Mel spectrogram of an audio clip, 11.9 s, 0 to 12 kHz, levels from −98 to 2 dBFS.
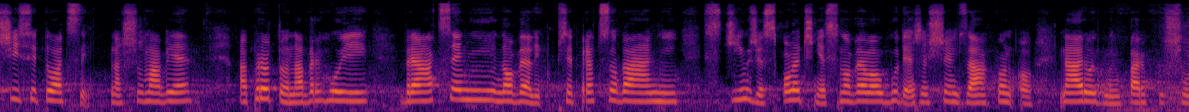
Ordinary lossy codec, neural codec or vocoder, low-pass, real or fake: Opus, 32 kbps; codec, 44.1 kHz, 3.4 kbps, Pupu-Codec; 10.8 kHz; fake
